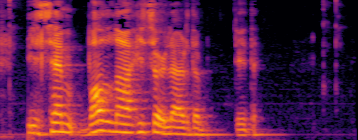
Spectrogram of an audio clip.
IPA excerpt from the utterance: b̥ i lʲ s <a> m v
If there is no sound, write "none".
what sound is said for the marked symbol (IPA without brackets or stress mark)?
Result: æ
